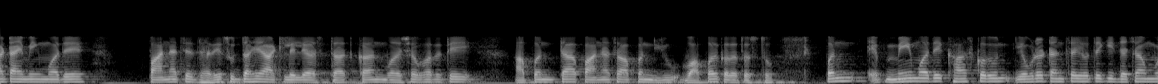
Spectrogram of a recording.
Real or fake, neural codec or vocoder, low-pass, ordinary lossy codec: real; none; 3.6 kHz; none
